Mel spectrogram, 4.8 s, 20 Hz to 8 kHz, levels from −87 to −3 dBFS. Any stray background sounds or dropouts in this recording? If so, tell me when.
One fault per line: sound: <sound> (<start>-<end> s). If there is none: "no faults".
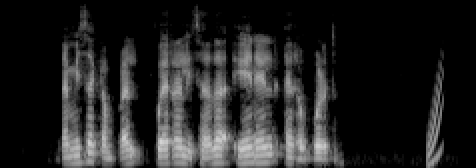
sound: chirp (4.3-4.5 s)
